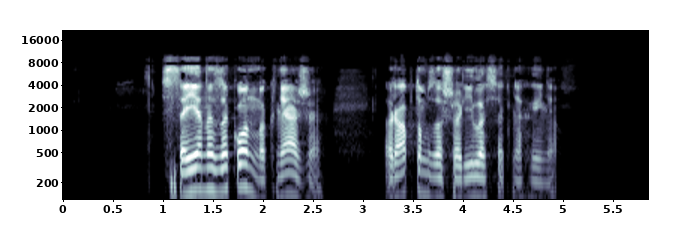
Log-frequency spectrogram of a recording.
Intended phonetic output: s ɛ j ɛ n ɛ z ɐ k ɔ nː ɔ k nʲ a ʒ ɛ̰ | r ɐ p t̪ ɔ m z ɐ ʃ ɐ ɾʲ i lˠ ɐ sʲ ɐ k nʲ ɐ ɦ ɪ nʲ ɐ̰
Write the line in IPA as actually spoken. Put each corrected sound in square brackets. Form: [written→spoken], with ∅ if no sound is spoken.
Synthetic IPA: s ɛ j ɛ n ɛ z ɐ k ɔ nː ɔ k nʲ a ʒ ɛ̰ | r [ɐ→ɑ] p t̪ ɔ m z ɐ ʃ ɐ ɾʲ i lˠ ɐ sʲ ɐ k nʲ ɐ ɦ ɪ nʲ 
